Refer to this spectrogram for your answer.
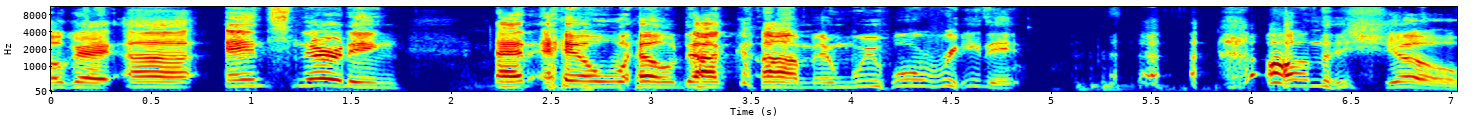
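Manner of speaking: fighting back laughter. Podcast host reading out the show's email address, holding back a laugh. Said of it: "I'm trying not to laugh on Mike".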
